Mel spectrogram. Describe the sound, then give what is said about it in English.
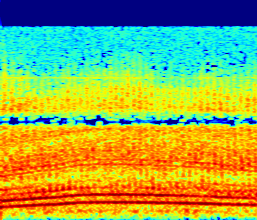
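A helicopter roars steadily, its dense rotor-and-engine drone filling the air while the pitch sinks slightly as it zooms swiftly downward over barren rocky ravines in the Valley of the Dead. No voices. “Suddenly, the helicopter zooms downward swiftly.”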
